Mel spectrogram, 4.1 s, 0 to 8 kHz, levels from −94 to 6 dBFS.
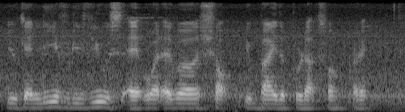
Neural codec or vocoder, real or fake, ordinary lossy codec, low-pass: none; real; none; 7.2 kHz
